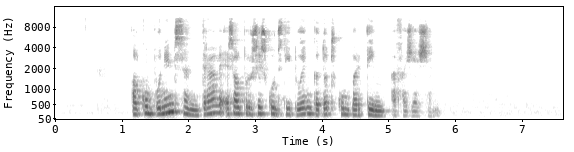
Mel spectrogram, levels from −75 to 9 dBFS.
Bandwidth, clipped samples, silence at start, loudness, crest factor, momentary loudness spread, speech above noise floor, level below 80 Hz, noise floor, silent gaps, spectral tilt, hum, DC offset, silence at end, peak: 11.5 kHz; under 0.1%; 1.15 s; -29 LUFS; 18 dB; 9 LU; 41 dB; -80 dBFS; -69 dBFS; none; -3.5 dB/octave; none; under 0.1%; 2 s; -12 dBFS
